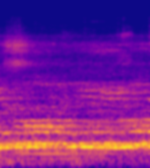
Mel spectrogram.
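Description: A group of voices singing a slow hymn together, holding long notes, echoing in a large church.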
